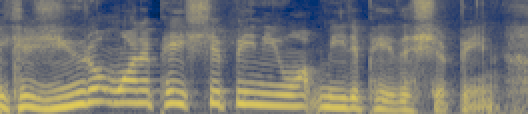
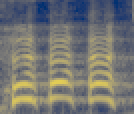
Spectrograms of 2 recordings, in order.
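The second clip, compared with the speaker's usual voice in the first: high-pitched real laugh; 9 semitones higher than usual. Real, not acted. Host pictures viewer's cat beating her dog, high laugh. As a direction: burst out laughing at the idea.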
